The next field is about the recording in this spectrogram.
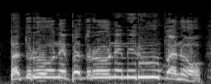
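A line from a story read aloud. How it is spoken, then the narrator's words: Shouting harp. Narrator (Italian): l'arpa si mise a gridare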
